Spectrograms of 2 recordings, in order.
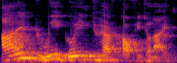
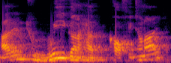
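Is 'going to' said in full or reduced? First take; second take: full; reduced. First: 'Going to' is said as two full words. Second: 'Going to' is reduced to 'gonna'.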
